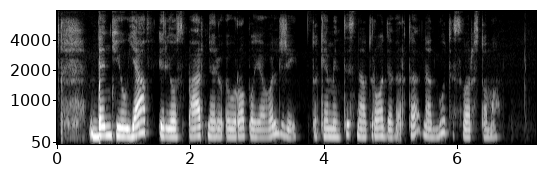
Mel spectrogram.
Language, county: Lithuanian, Vilnius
